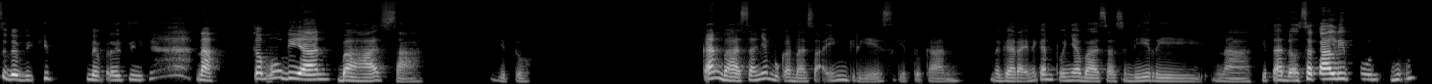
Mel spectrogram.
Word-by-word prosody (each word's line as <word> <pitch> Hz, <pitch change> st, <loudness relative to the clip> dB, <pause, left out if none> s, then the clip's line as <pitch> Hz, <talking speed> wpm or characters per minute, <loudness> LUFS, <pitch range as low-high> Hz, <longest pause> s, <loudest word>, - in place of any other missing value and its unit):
sudah 225 Hz, -1 st, +8 dB
bikin 210 Hz, +7 st, -7 dB, 0.3 s
depresi. 205 Hz, -1 st, -4 dB, 0.5 s
Nah, -, -, +2 dB, 0.3 s
kemudian 260 Hz, -5 st, +5 dB
bahasa 160 Hz, -5 st, -1 dB, 0.6 s
gitu. -, -, -14 dB, 1.7 s
Kan 280 Hz, 0 st, +5 dB
bahasanya 205 Hz, +9 st, 0 dB
bukan 190 Hz, -6 st, -6 dB
bahasa 145 Hz, 0 st, -7 dB
Inggris 180 Hz, -4 st, -10 dB
gitu -, -, -16 dB
kan. 135 Hz, -, -11 dB, 0.5 s
Negara 155 Hz, -1 st, -3 dB
ini -, -, -8 dB
kan 235 Hz, -, -1 dB
punya 180 Hz, +1 st, -3 dB
bahasa 145 Hz, -2 st, -3 dB
sendiri. 160 Hz, +1 st, -6 dB, 0.5 s
Nah, 140 Hz, -3 st, -9 dB, 0.2 s
kita 175 Hz, +3 st, -1 dB
dos 180 Hz, -1 st, -2 dB
sekalipun. 255 Hz, -2 st, +6 dB, 0.2 s
Heeh. 280 Hz, +7 st, -6 dB
200 Hz, 105 wpm, -23 LUFS, 165-240 Hz, 1.7 s, sudah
